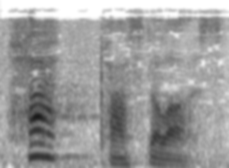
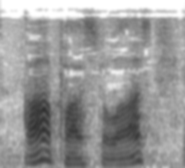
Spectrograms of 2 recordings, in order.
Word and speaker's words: apostolos: So it would say, if it were turned around the other way, ha-postolos. As it is, it's apostolos, and if you don't pronounce it, it's just, it's one of those things that's just there.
